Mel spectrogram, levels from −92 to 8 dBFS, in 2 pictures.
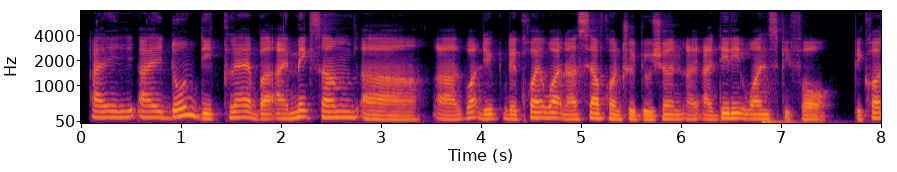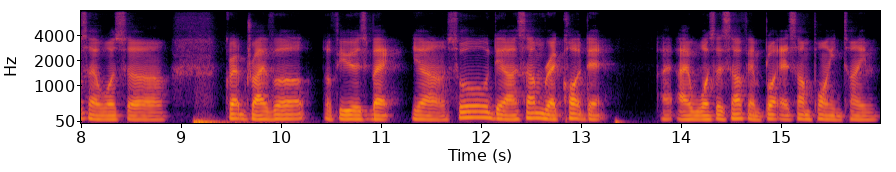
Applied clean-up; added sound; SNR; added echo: neural mask model DeepFilterNet 3.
